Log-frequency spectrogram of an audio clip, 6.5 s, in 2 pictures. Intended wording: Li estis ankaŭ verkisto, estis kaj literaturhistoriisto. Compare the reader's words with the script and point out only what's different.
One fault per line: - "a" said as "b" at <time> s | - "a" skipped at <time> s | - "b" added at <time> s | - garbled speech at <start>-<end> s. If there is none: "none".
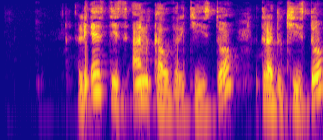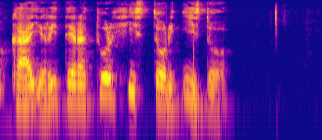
- "estis" said as "tradukisto" at 2.7 s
